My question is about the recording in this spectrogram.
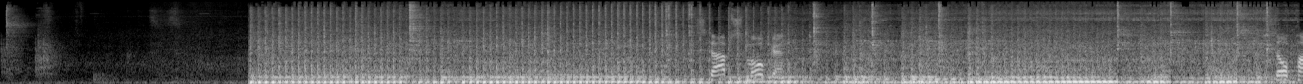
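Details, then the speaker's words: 1997 Polaris Magnum 425 6x6 ATV: fires into lumpy deep idle with occasional sharp pops back through the carb; owner guesses unprimed fuel pump running it lean; it later ran perfectly. "sounds pretty good otherwise engine sounds really smooth it's just uh that backfire I don't like through the carb"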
